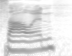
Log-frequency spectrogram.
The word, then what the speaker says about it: Samhain: Well, what I Googled said it was Samhain. – Same.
